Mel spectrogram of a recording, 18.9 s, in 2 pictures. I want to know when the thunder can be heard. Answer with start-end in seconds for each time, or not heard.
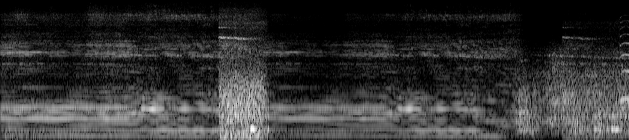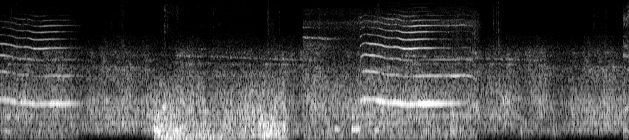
11.7-13.8.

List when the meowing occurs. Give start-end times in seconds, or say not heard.
3.2-4.0, 8.4-10.7, 13.9-16.6.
